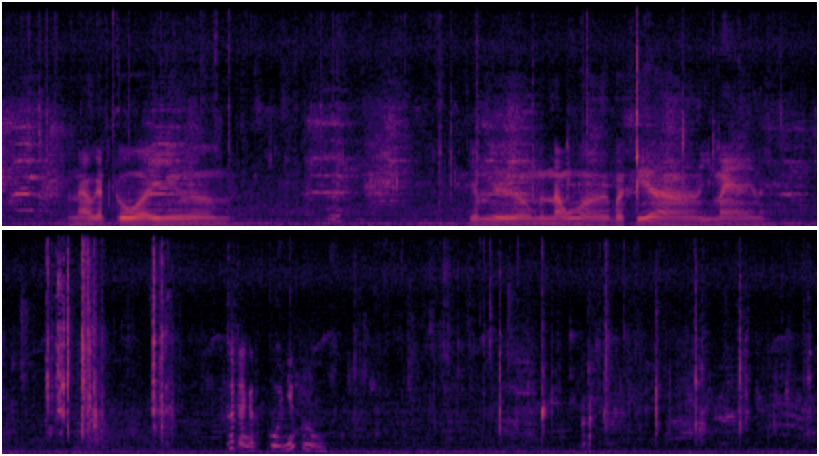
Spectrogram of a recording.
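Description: A spoon scrapes and clicks against a crab shell.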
